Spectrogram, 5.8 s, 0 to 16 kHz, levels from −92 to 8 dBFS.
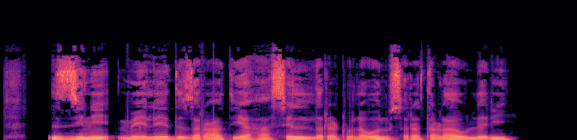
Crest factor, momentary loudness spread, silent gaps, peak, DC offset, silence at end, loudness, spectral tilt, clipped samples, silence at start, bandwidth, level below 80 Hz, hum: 16 dB; 7 LU; 0.30-0.48 s; 0 dBFS; under 0.1%; 0.65 s; -17 LUFS; -5 dB/octave; under 0.1%; 0.1 s; 11 kHz; -48 dBFS; none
